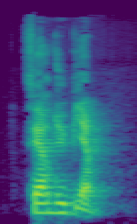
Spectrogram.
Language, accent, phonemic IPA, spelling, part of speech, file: French, France, /fɛʁ dy bjɛ̃/, faire du bien, verb, LL-Q150 (fra)-faire du bien.wav
- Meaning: to do someone good, to feel good (to someone)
